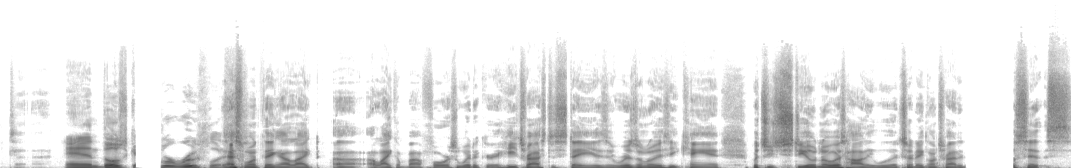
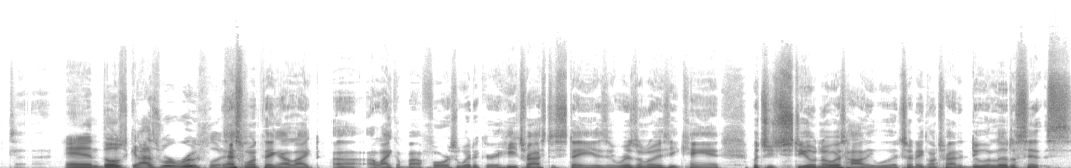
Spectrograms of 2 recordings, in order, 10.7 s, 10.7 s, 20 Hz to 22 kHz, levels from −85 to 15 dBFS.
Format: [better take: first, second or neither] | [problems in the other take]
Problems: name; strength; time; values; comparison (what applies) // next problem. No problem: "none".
second | audio cutting out; at 1.5 s and at 9.5 s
